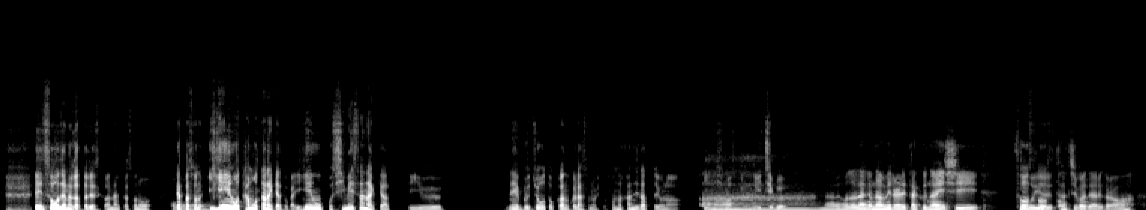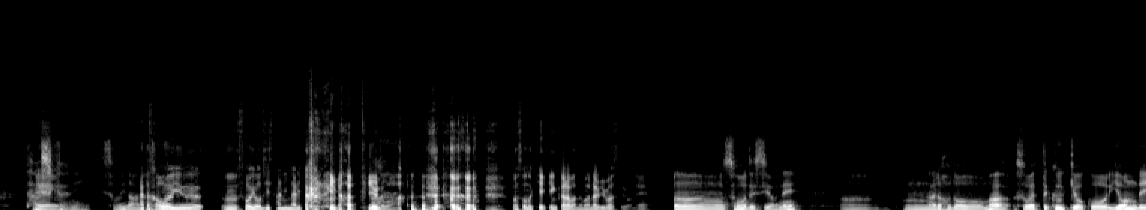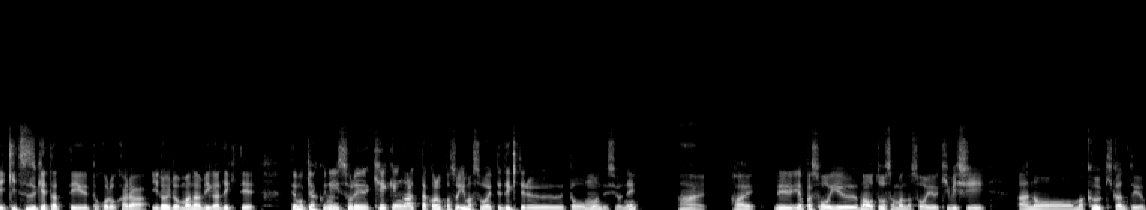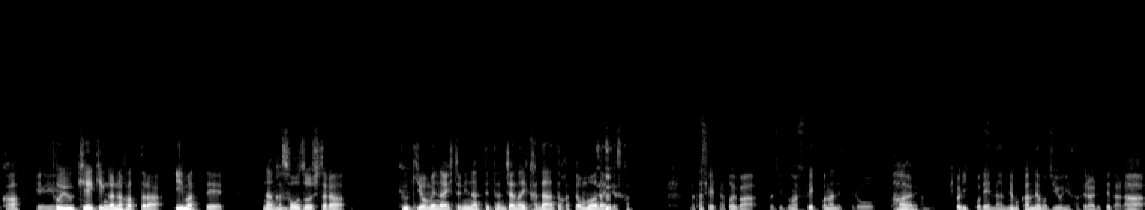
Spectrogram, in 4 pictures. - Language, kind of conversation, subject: Japanese, podcast, 相手の空気を読みすぎてしまった経験はありますか？そのときどう対応しましたか？
- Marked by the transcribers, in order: laughing while speaking: "なりたくないなっていうのは"; laugh; chuckle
